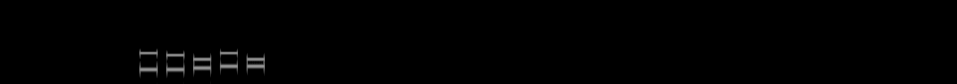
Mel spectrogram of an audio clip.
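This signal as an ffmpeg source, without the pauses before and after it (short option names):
-f lavfi -i "aevalsrc='0.0355*clip(min(mod(t,0.268),0.171-mod(t,0.268))/0.002,0,1)*(eq(floor(t/0.268),0)*(sin(2*PI*697*mod(t,0.268))+sin(2*PI*1633*mod(t,0.268)))+eq(floor(t/0.268),1)*(sin(2*PI*697*mod(t,0.268))+sin(2*PI*1477*mod(t,0.268)))+eq(floor(t/0.268),2)*(sin(2*PI*770*mod(t,0.268))+sin(2*PI*1209*mod(t,0.268)))+eq(floor(t/0.268),3)*(sin(2*PI*852*mod(t,0.268))+sin(2*PI*1633*mod(t,0.268)))+eq(floor(t/0.268),4)*(sin(2*PI*852*mod(t,0.268))+sin(2*PI*1209*mod(t,0.268))))':d=1.34:s=44100"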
